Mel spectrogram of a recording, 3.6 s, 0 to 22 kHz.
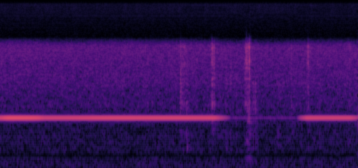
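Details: NAD C370 amplifier after repair of speaker output relays that switched on late then chattered off, speakers A on one channel, signal generator tone: clean steady test tone that cuts off and returns cleanly, no hum, crackle or distortion; amplifier output working properly.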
